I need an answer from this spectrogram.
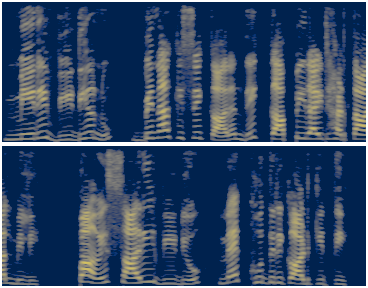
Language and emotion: Punjabi, angry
